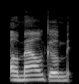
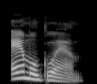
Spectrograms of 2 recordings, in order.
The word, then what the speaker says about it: amalgam: I first saw amalgam even though Pearl says amalgam in the episode when I saw the track I pronounced it is a ammo Glam because I can't read and I pronounce it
